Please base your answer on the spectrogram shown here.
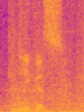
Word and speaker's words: Aegis: AE is pronounced E. Aegis.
